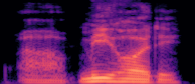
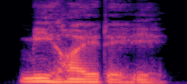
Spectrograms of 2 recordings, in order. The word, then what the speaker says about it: Mihaere: Bro, just before we start, help this half Palangi guy with pronunciation, please, of your first name. Mihaere. Mihaere.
